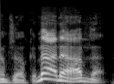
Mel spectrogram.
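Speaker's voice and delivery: ordinary talk, nothing marked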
